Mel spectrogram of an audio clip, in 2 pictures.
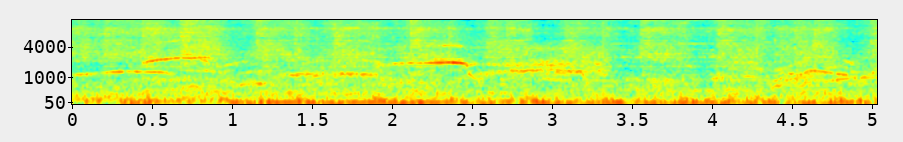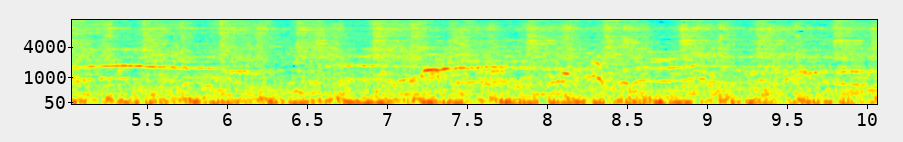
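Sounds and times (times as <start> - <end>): riders screaming: 0.0 - 3.4, 4.4 - 9.6
ride music with heavy bass beat: 0.0 - 10.0.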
